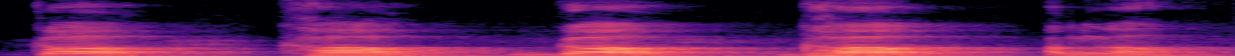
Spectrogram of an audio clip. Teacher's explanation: सबके सब क वर्ग को हम केवल कंठ से बोल सकते हैं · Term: कंठ वर्ण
